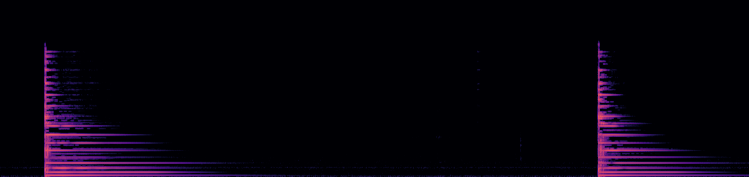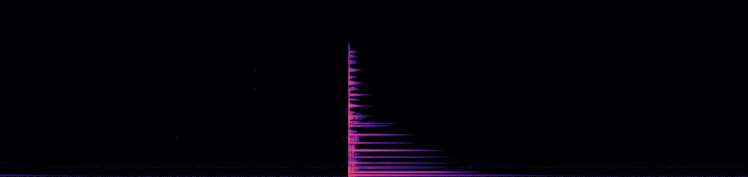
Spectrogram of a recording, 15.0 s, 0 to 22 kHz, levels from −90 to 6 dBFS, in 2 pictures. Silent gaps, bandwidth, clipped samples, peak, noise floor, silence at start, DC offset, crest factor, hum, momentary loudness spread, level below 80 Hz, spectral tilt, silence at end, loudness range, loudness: none; 16 kHz; under 0.1%; -2 dBFS; -78 dBFS; 0.45 s; under 0.1%; 34 dB; none; 21 LU; -74 dBFS; -1 dB/octave; 2.95 s; 16 LU; -28 LUFS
